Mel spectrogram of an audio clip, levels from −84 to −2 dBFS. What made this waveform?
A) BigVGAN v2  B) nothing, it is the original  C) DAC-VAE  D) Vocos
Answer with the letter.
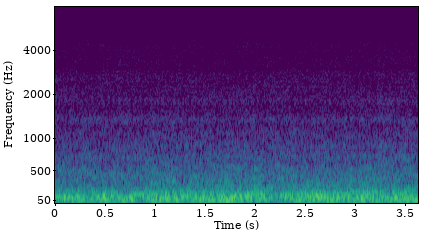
C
